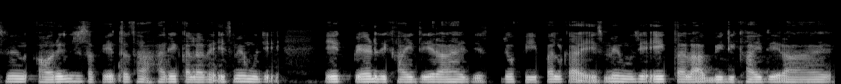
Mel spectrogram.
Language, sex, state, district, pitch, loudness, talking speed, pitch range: Hindi, male, Bihar, Samastipur, 120 Hz, -18 LUFS, 185 wpm, 115-125 Hz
